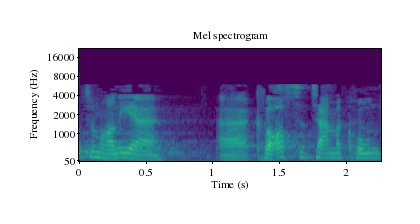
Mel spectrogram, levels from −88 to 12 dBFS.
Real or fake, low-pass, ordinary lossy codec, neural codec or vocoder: real; 7.2 kHz; MP3, 24 kbps; none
